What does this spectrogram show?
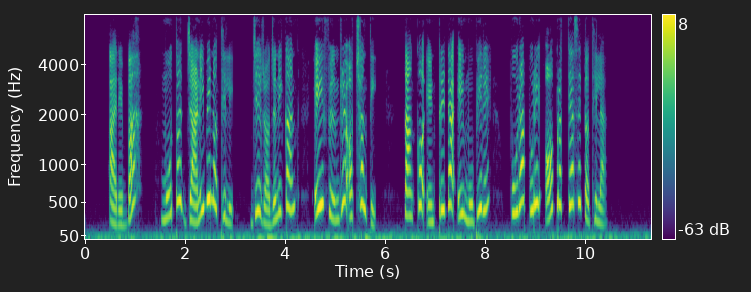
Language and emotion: Odia, surprised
